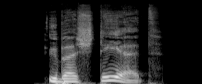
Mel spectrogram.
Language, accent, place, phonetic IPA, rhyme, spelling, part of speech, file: German, Germany, Berlin, [ˌyːbɐˈʃteːət], -eːət, überstehet, verb, De-überstehet.ogg
- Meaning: second-person plural subjunctive I of überstehen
